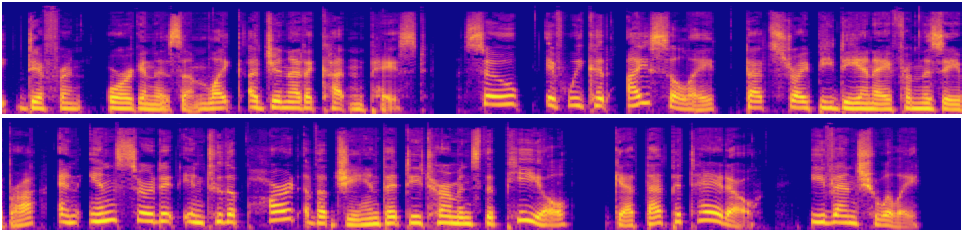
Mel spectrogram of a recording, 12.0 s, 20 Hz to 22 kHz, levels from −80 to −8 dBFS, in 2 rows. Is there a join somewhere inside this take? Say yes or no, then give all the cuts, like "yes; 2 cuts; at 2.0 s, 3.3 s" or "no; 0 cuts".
yes; 5 cuts; at 2.8 s, 6.3 s, 8.1 s, 9.8 s, 10.1 s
